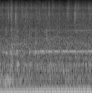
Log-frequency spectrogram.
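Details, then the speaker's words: RV shower after installing new Seaflow water pump: steady low hum with an even hiss of water, no surging or rattling, good pressure with some air still purging; normal water pump running. "good pressure and this thing is barely even turned on it's working a little bit of air out of the system right now that has to be expected"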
